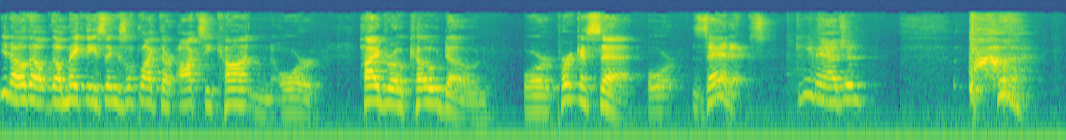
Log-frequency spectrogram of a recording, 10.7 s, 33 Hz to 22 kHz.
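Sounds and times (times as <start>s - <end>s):
speech: 0.0s - 8.7s, 9.7s - 10.3s
harsh cough with throat-clearing rasp: 9.6s - 10.4s.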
